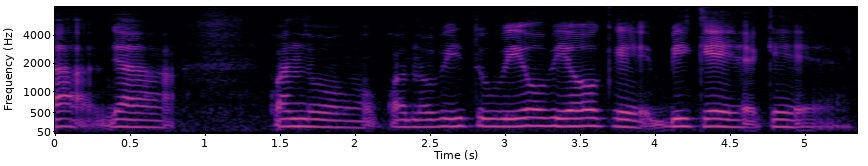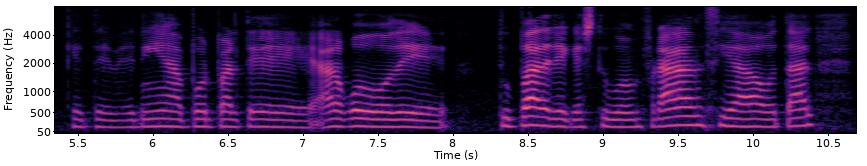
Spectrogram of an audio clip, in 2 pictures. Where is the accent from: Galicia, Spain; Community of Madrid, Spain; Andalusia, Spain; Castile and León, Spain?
Castile and León, Spain; León; accent: León; Hombre, a mí León me tira pues por mi infancia, podríamos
